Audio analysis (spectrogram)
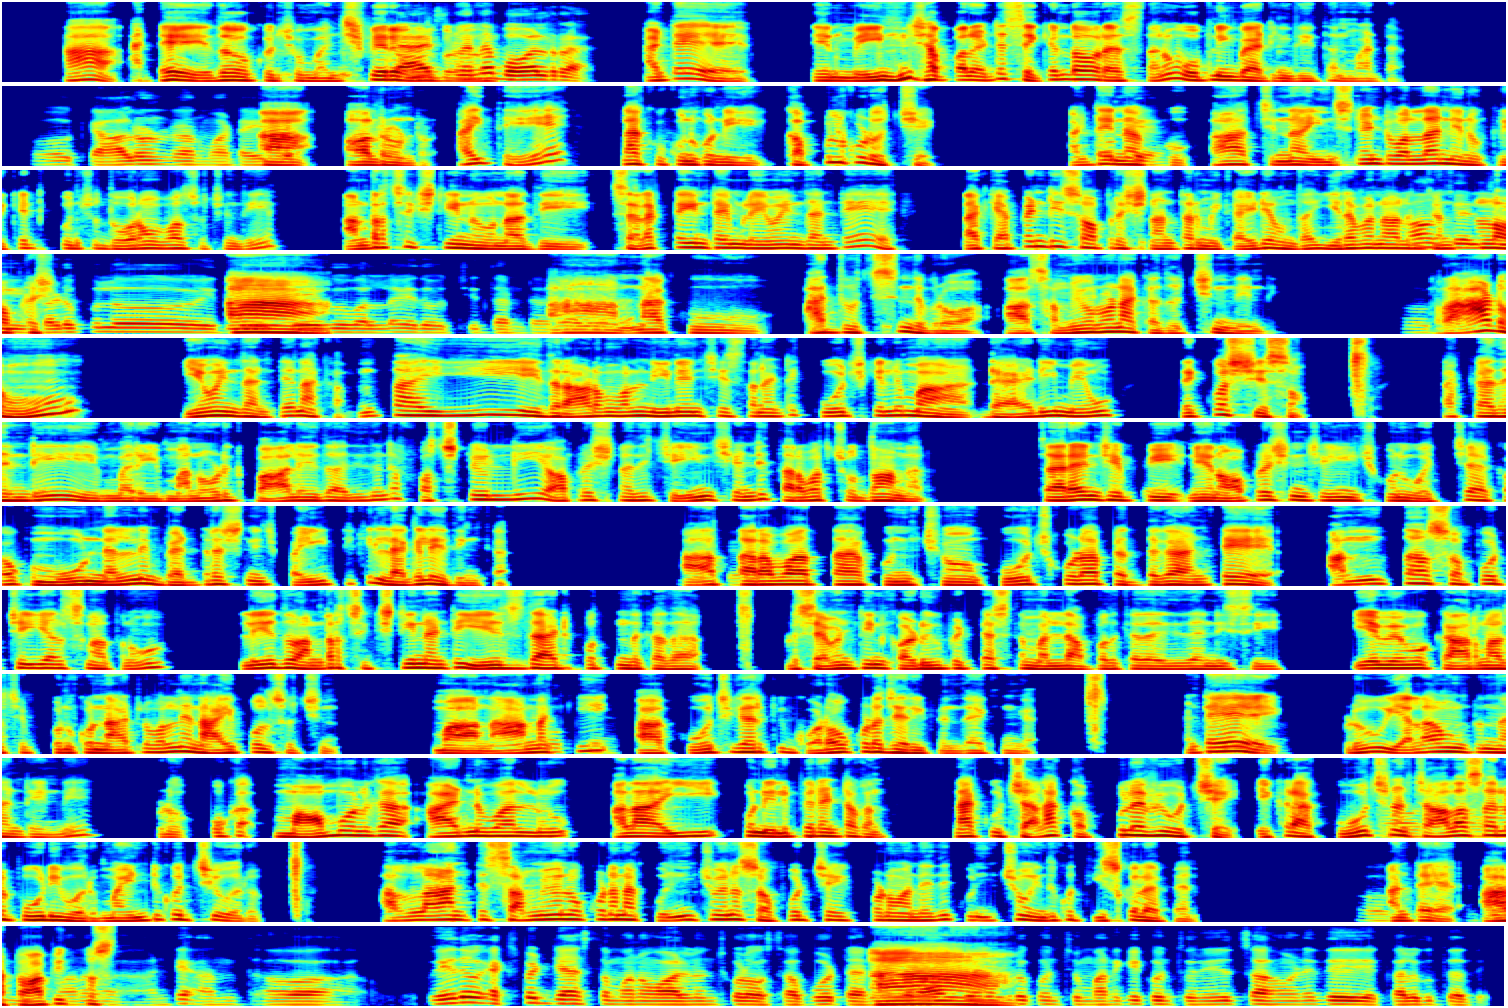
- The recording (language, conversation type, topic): Telugu, podcast, వీధిలో ఆడే ఆటల గురించి నీకు ఏదైనా మధురమైన జ్ఞాపకం ఉందా?
- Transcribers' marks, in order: in English: "బ్రో"; laughing while speaking: "మెయిన్ చెప్పాలంటే"; in English: "మెయిన్"; in English: "సెకండ్ ఓవర్"; in English: "ఓపెనింగ్ బాటింగ్"; in English: "ఆల్ రౌండర్"; in English: "ఆల్ రౌండర్"; in English: "ఇన్సిడెంట్"; in English: "క్రికెట్‌కి"; in English: "అన్డర్ సిక్స్టీన్"; in English: "సెలెక్ట్"; in English: "యపండీస్ ఆపరేషన్"; in English: "ఐడియా"; in English: "ఆపరేషన్"; in English: "బ్రో"; in English: "కోచ్‌కి"; in English: "డాడీ"; in English: "రిక్వెస్ట్"; tsk; in English: "ఫస్ట్"; in English: "ఆపరేషన్"; in English: "ఆపరేషన్"; in English: "బెడ్ రెస్ట్"; in English: "కోచ్"; in English: "సపోర్ట్"; in English: "అండర్ సిక్స్టీన్"; in English: "ఏజ్"; tsk; in English: "సెవెంటీన్‌క కి"; in English: "కోచ్"; tsk; in English: "కోచ్"; tsk; in English: "సపోర్ట్"; in English: "టాపిక్"; in English: "ఎక్స్‌పెక్ట్"; in English: "సపోర్ట్"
